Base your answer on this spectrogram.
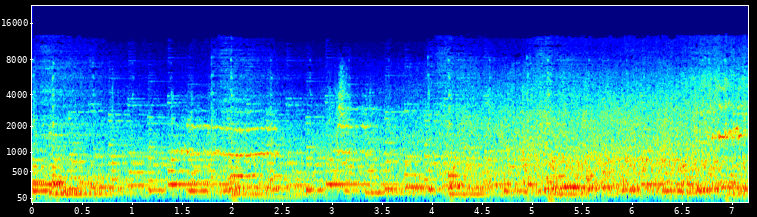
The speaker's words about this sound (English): There's the car I saw earlier. When I went after them, they took off. Let's get them.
